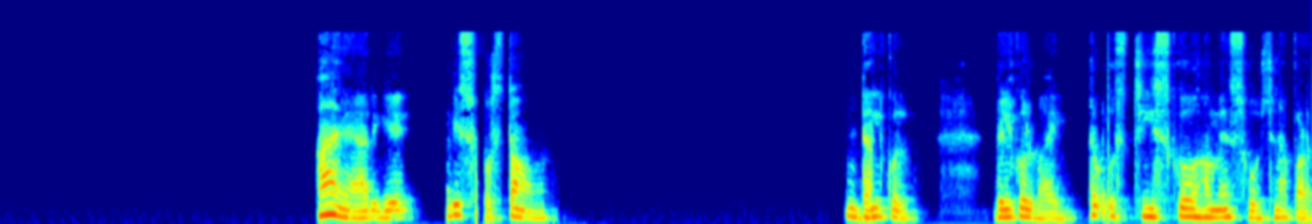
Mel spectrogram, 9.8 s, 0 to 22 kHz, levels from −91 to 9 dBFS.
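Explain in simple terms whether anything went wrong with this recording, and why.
Damaged data in a compressed stream shows up three times in this speech, at 3.35, 6.53 and 8.17 seconds. Each is a tiny chirp or blip lasting just under a fiftieth of a second. Part of the compressed file was wrong at those spots, so the decoder could not read the frames there properly, lost its place, and skipped ahead to the next frame it could recognise. That skip is what makes the brief squawk.

A repeated buffer follows at 8.31 seconds and is heard as a click or brief buzz. Fresh audio did not reach the playback device in time, so it played the last small chunk again, about 1.3 milliseconds, once more with a hard join. A chunk that short fits a 64-sample buffer, which is why it comes out as a click or brief buzz rather than a stutter. Roughly a millisecond and a half of sound is lost there.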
